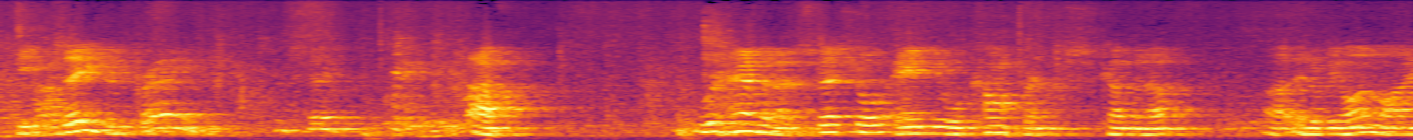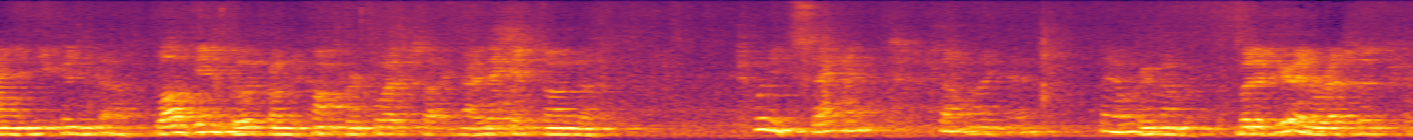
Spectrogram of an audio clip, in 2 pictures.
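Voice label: Welcome and Announcements, church service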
